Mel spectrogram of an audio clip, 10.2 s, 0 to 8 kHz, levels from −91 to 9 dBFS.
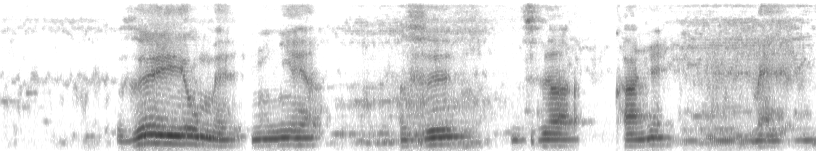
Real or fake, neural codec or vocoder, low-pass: fake; codec, 16 kHz, 8 kbps, FunCodec, trained on Chinese and English, 25 frames a second; 7.2 kHz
